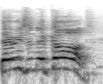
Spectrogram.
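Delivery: shrill, very high, furious shout. Retelling an argument with a woman asking about church: imitating own angry shouting. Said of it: "I was shouting out from across the other side".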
